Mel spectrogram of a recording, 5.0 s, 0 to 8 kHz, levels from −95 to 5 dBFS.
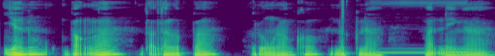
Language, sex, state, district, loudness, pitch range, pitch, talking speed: Garo, male, Meghalaya, South Garo Hills, -19 LUFS, 75-105 Hz, 90 Hz, 75 wpm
